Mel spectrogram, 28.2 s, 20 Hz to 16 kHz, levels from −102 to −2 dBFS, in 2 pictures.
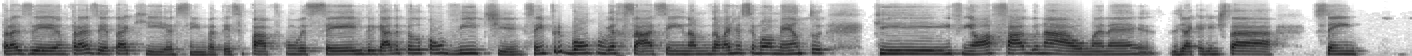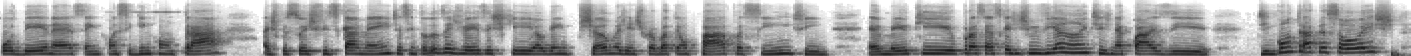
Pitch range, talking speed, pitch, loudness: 185-215 Hz, 160 wpm, 195 Hz, -21 LUFS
